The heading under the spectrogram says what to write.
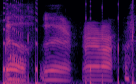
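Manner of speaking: mock low, mumbly, groaning mummy voice.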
